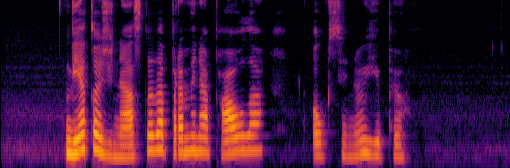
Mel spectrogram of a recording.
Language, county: Lithuanian, Klaipėda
